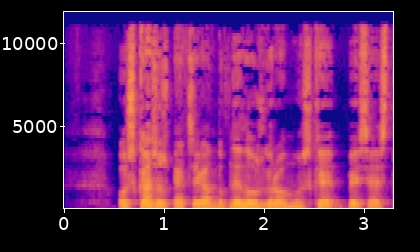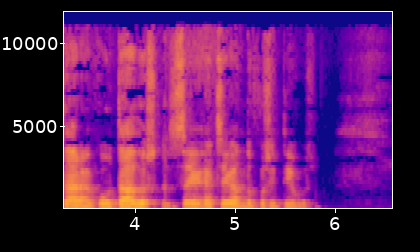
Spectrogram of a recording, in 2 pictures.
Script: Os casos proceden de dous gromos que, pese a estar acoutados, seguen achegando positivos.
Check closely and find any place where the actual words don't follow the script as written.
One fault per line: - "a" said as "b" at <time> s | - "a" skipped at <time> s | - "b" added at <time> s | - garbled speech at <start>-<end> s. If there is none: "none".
- "proceden" said as "achegando" at 1.2 s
